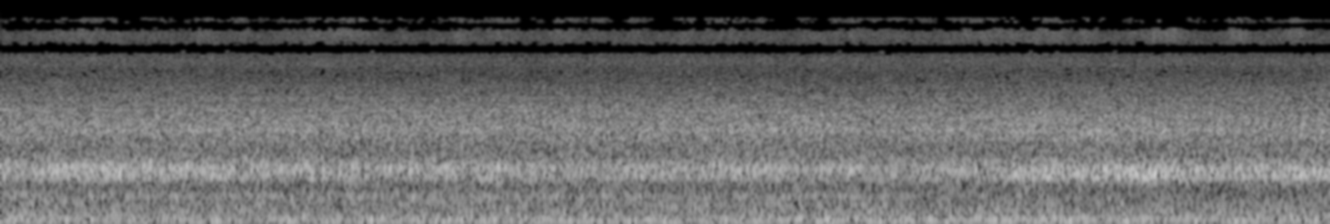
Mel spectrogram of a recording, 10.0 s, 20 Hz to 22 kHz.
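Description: Interior running noise of a JR West 207 series electric commuter train with a Toshiba IGBT inverter, in a tunnel at steady speed: a continuous rumble of wheels on rail with a steady mid-pitched hum over it, no rise or fall in pitch.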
